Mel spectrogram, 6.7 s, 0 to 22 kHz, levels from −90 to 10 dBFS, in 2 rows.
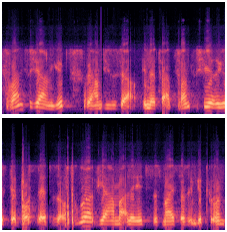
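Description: Three brief bursts of damaged data in a compressed stream occur at 1.45 to 1.52 s, 3.99 to 4.06 s and 6.42 to 6.46 s, each lasting roughly 40 to 70 ms. At each point the decoder hit corrupted bytes, misread the affected frames and lost sync until it found a valid frame header again. The result is a short chirp, squawk, click or hole.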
